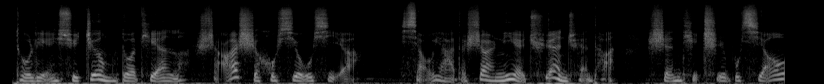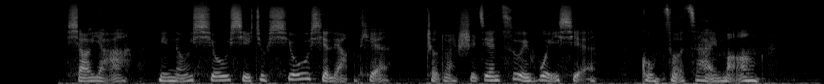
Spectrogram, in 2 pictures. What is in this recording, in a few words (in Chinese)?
角色母亲60岁; 都连续这么多天了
